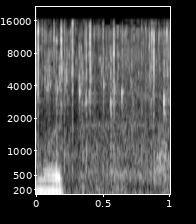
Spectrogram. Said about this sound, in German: Und jetzt schöne zwei Esslöffel Butterschmalz erhitzen. Das ist jetzt auch, man hört es schon im Hintergrund. Es spritzt schon leicht. Ja, also fantastisch. Wird richtig schön warm.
